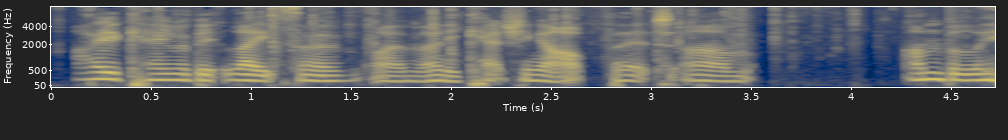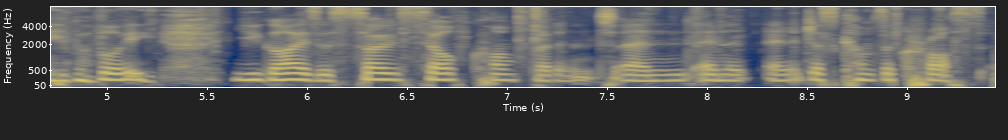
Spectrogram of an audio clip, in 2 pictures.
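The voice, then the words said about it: Australian accent. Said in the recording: “Can tell I've got an Australian accent.”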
